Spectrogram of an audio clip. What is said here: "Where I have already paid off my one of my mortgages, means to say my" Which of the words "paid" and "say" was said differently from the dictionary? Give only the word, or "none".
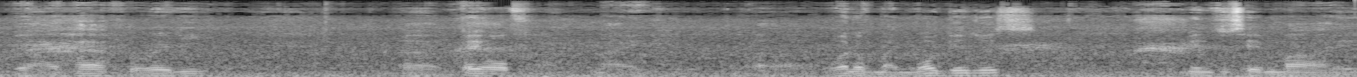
paid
